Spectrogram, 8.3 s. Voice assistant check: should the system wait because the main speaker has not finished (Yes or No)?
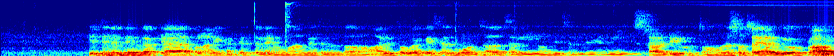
No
